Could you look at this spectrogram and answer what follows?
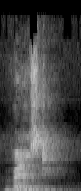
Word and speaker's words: Wednesday: d and ste anyway how is it pronounced I have seen people generally pronounce images where density is it the correct pronunciation no the correct pronunciation is Wednesday let us take another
